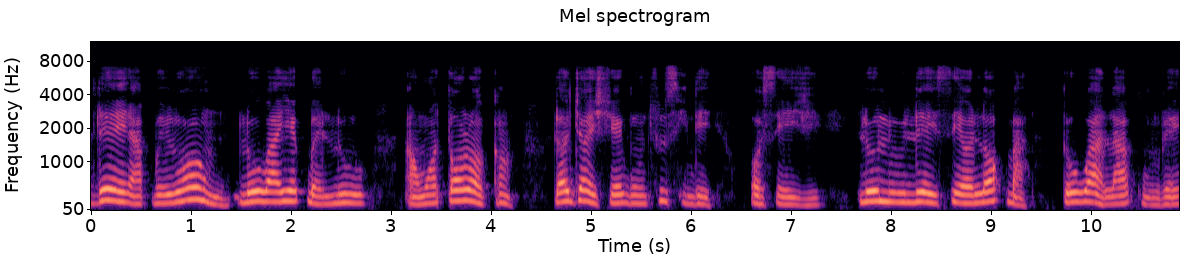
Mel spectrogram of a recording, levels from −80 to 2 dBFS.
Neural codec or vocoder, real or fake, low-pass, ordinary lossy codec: codec, 16 kHz, 4.8 kbps, FACodec; fake; 7.2 kHz; none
